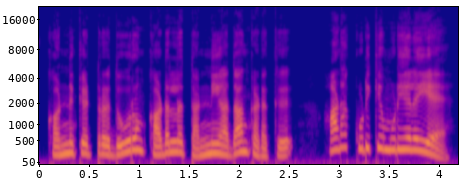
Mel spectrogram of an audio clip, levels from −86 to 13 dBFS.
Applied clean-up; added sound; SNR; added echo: none; none; none; none.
